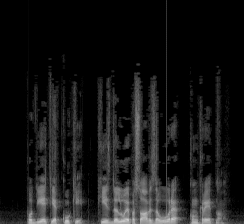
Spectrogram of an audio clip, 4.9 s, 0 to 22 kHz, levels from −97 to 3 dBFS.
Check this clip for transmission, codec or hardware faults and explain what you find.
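Three blocks of digital silence interrupt the speech: at 0.56 s (10 ms), 1.68 s (5 ms, just before "ki izdeluje pasove za") and 3.32 s (5 ms, just after "ki izdeluje pasove za"). Each is a block of silence, as happens when the output buffer goes unfilled in time. The signal cuts out abruptly to silence and back, and each gap sounds like a brief tick.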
